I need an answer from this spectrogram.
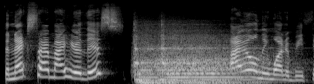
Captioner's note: "Law & Order" sound effect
